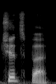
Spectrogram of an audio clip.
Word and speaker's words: chutzpah: But the spelling starts with a CH. In Yiddish, that CH stood for the velar fricative.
